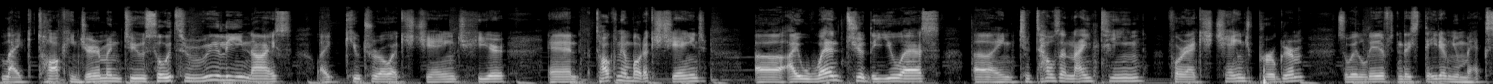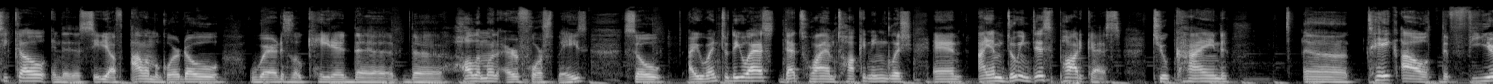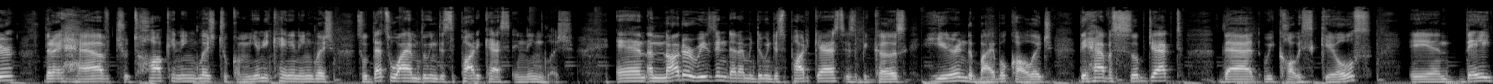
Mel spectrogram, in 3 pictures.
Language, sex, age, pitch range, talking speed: English, male, 20-39, 115-145 Hz, 165 wpm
